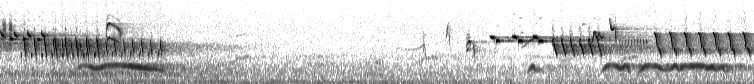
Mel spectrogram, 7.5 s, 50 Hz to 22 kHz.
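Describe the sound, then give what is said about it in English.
A nightingale sings bright, rapid repeated trills and whistles in two bursts separated by a quiet pause, its song echoing across a deep valley in Dorset, England, recorded in 1982, while a lower, wavering tawny owl call sounds faintly beneath, over soft outdoor hiss. “This nightingale's song echoes across a deep valley in Dorset, England, and a tawny owl joins in.”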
